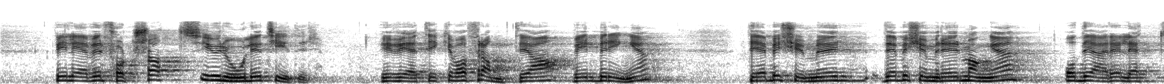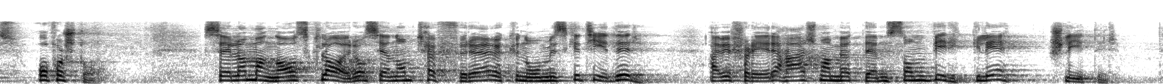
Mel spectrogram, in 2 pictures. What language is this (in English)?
Norwegian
